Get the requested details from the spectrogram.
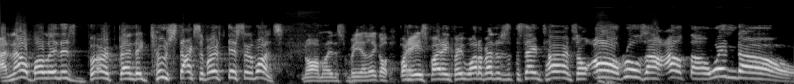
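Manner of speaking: very high arena sports announcer voice. Testing a sports announcer voice before the game, as the Avatar Korra announcer. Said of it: "my Avatar Korra announcer".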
